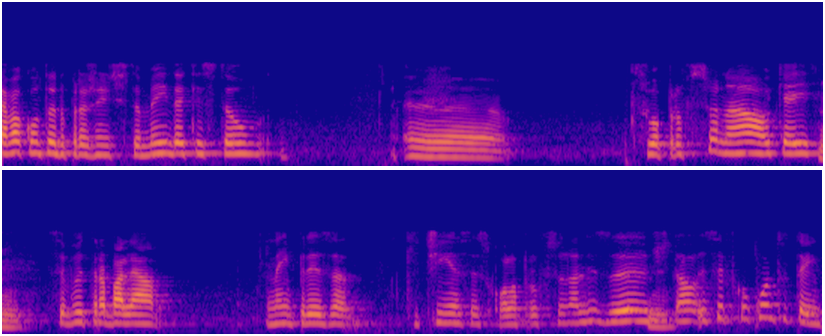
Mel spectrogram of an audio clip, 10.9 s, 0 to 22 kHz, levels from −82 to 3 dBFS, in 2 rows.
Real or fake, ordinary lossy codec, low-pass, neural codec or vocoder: real; none; 5.4 kHz; none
